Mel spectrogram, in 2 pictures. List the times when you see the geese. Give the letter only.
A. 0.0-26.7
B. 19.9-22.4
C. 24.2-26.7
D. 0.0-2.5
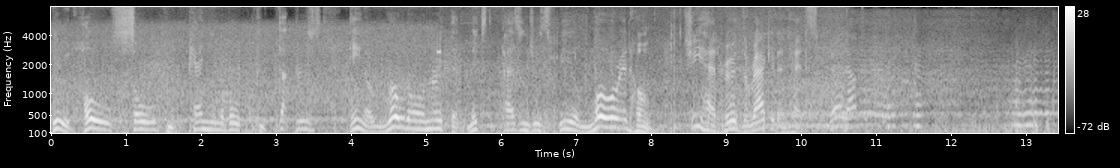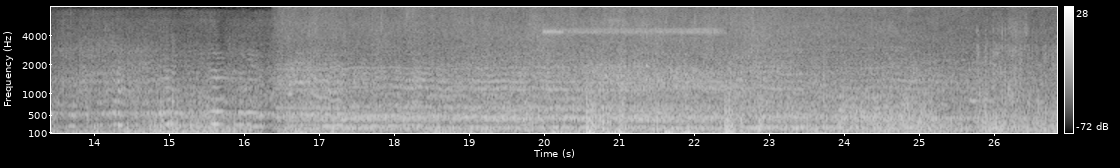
B.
